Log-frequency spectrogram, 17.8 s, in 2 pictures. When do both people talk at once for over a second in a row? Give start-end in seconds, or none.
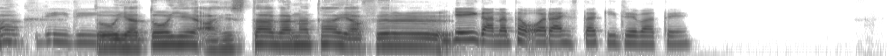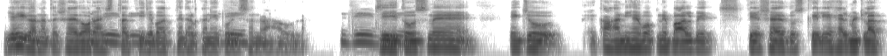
none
